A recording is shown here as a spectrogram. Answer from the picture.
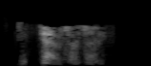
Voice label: Police Department Dispatch, scanner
